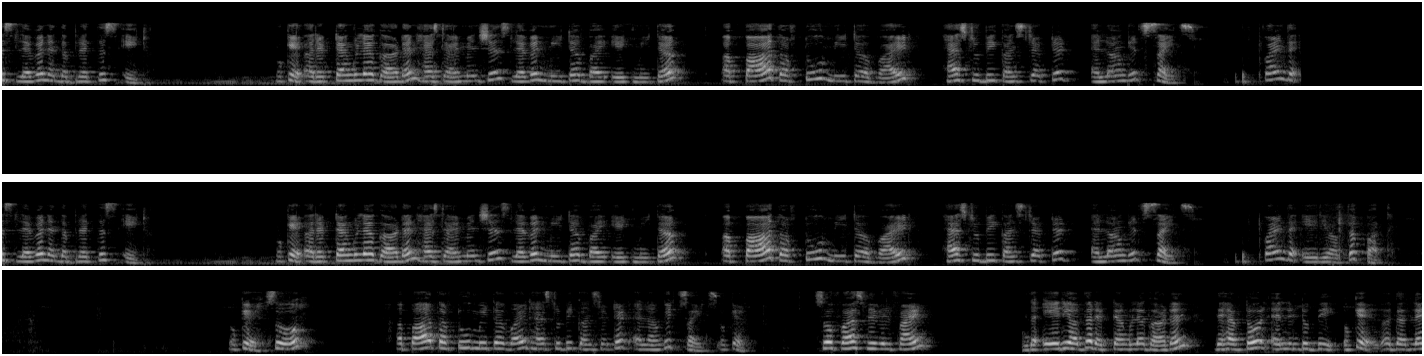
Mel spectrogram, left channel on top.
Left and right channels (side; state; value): left; drops out; at 13.0 s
